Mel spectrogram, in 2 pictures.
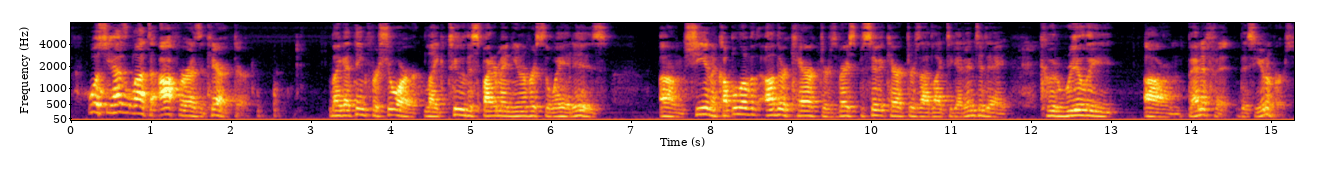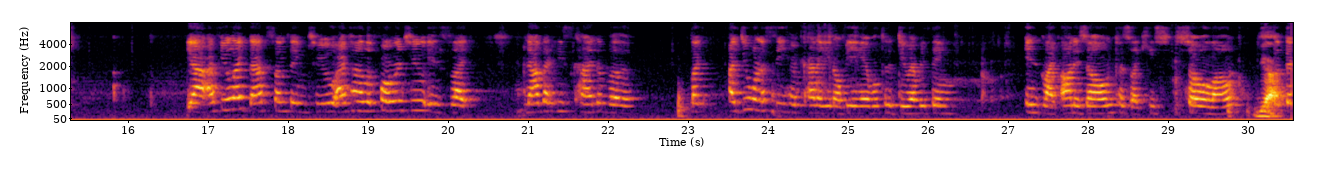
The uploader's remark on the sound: Sorry for the dive in audio quality I was trying a new system and it didn't work out too well.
